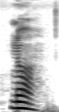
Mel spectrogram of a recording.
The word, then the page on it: no: Yawa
